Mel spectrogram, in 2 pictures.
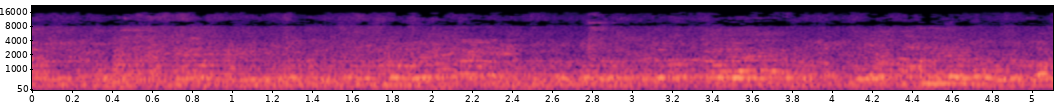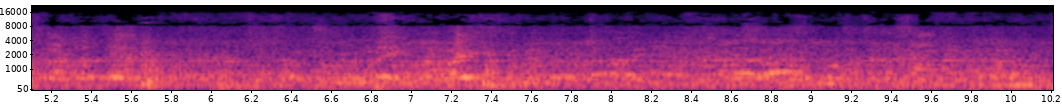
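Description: Many people talking over one another: steady crowd chatter, with a few short knocks among it.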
